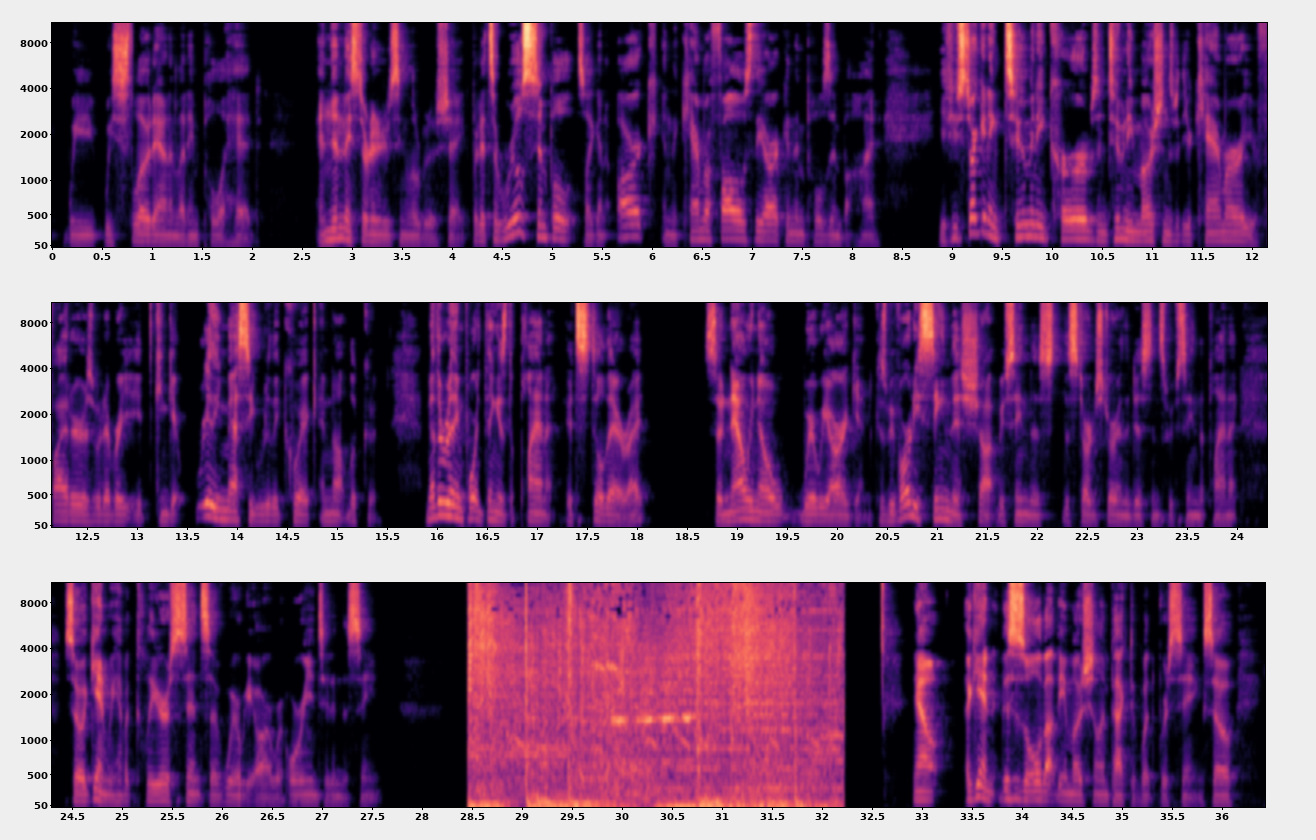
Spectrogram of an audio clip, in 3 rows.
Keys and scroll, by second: 28.7 space, 32.4 space.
